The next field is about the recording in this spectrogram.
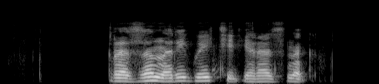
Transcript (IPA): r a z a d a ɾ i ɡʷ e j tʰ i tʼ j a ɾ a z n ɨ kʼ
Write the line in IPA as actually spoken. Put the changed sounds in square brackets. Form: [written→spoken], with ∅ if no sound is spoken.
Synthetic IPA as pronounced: r a z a [d→n] a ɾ i ɡʷ e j tʰ i tʼ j a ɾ a z n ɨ kʼ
